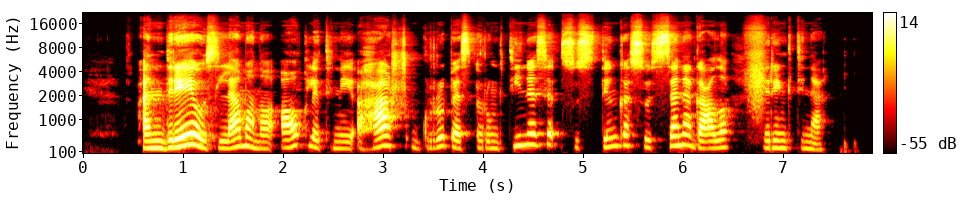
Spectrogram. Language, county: Lithuanian, Utena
